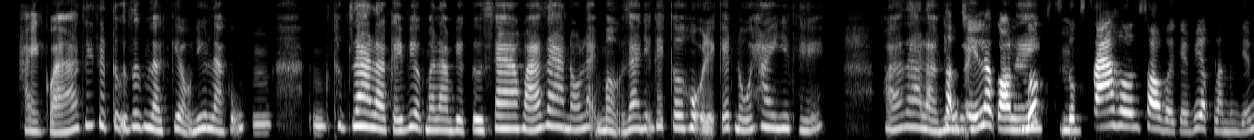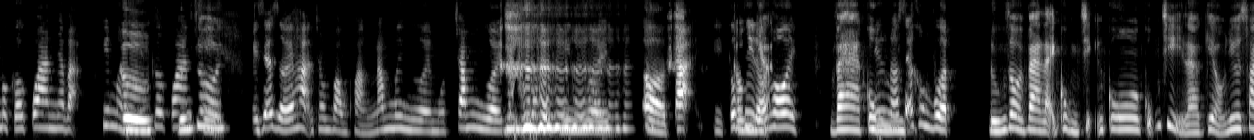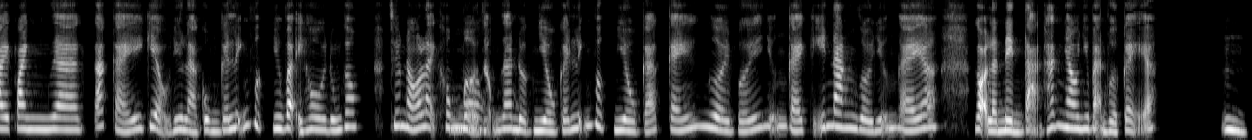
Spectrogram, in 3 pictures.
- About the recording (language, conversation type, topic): Vietnamese, podcast, Làm việc từ xa có còn là xu hướng lâu dài không?
- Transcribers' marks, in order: tapping; laugh; other background noise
